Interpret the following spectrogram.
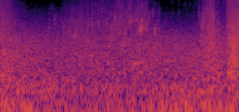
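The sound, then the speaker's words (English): Steady rushing, splashing water fills the scene, with a few sharper sloshes as large aquarium nets dip through a raceway to scoop up young smolt fish that evaded the pumps, and a louder surge at the very end. “Jason Folks and two co-workers are using large aquarium nets to scoop up smolt that evaded the pumps.”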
